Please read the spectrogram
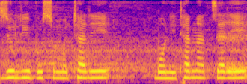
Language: Bodo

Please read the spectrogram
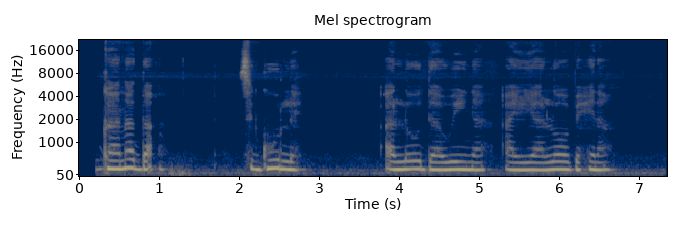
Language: Somali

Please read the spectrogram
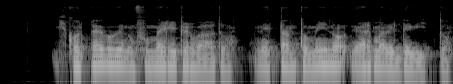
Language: Italian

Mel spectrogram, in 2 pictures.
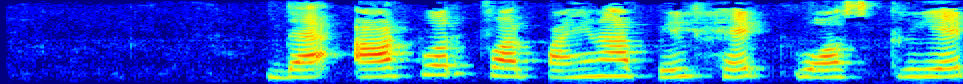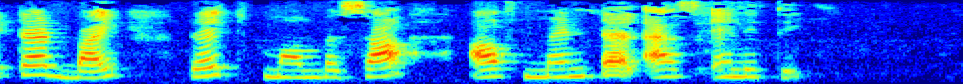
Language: English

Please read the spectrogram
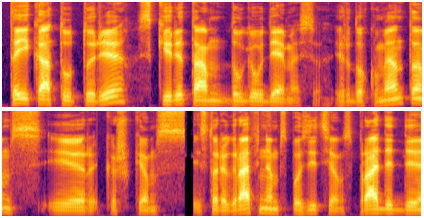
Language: Lithuanian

